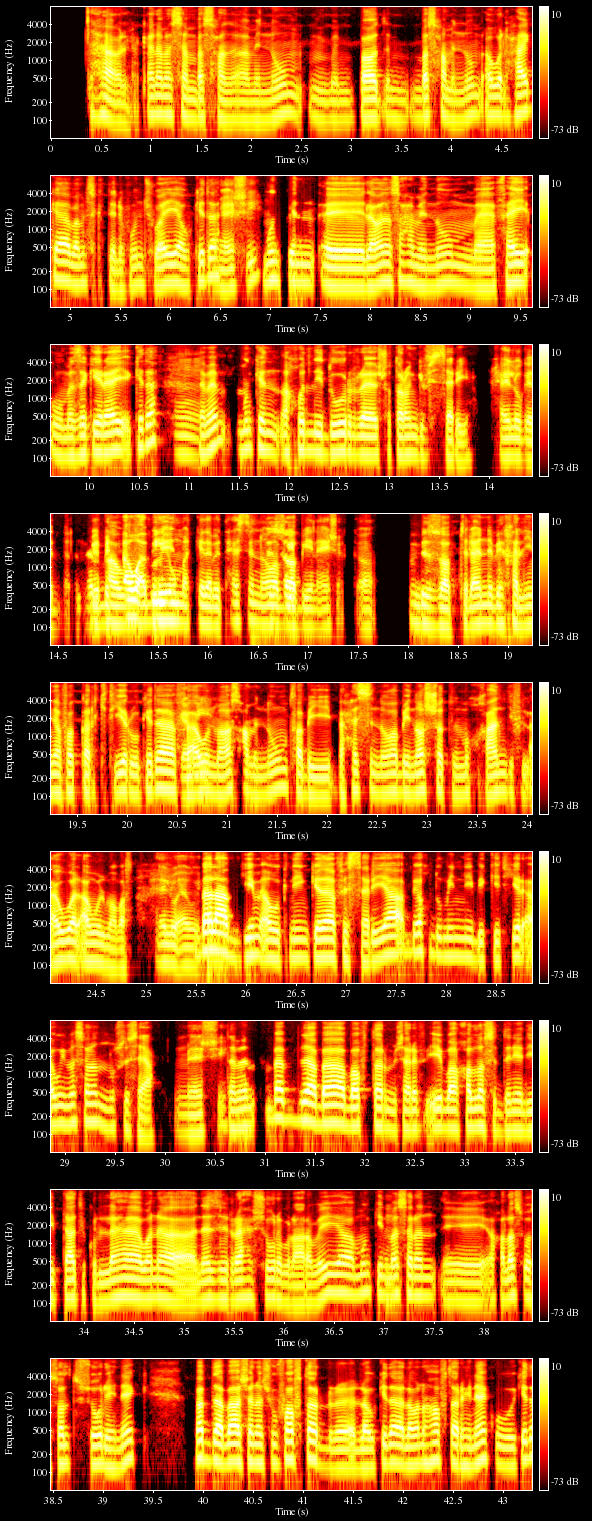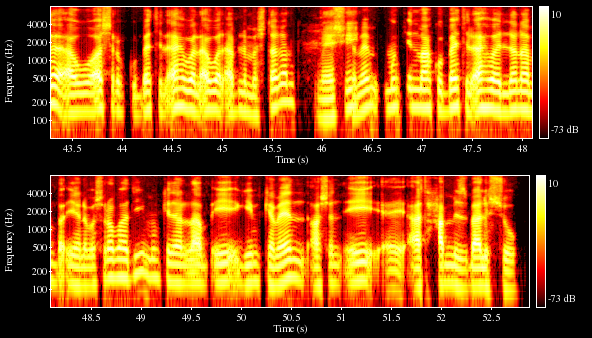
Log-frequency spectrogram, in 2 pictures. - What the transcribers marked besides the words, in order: fan; unintelligible speech; other background noise; in English: "جيم"; in English: "جيم"
- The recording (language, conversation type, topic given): Arabic, podcast, هل الهواية بتأثر على صحتك الجسدية أو النفسية؟
- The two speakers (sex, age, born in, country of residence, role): male, 20-24, Egypt, Egypt, guest; male, 20-24, Egypt, Egypt, host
